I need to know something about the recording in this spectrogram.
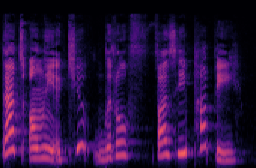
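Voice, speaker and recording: A woman's voice: sits high, very animated, normal speed, sharp tone, voice pushed up, full character voice. A woman voicing a cocky storybook burglar who coos sweetly at a dog. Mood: cooing.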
